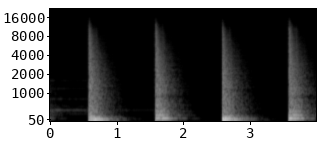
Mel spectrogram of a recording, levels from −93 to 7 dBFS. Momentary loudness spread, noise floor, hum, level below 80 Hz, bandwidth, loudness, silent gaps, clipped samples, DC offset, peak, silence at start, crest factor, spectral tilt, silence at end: 15 LU; -84 dBFS; none; -34 dBFS; 12 kHz; -30 LUFS; none; under 0.1%; under 0.1%; -10 dBFS; 0.6 s; 22 dB; -6 dB/octave; 0.2 s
